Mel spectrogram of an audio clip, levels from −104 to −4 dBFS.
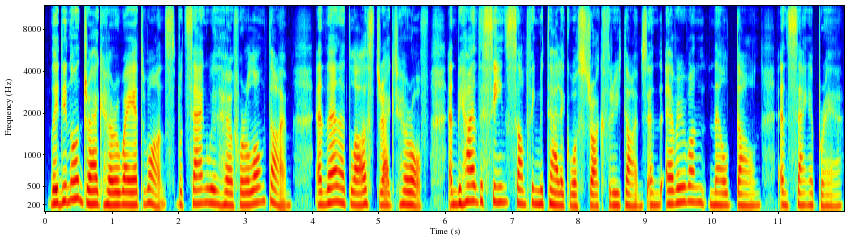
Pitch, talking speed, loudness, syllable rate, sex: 210 Hz, 205 wpm, -19 LUFS, 4.8 syllables/s, female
